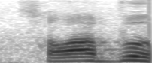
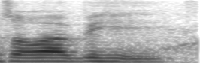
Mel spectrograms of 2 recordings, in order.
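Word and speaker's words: صوابه: Kalau beliau membacanya fa khata'uhu aktsar min sawabuh. Sawabuh kalau orang bilang bukan sawabihi.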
